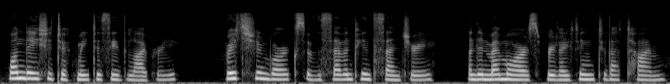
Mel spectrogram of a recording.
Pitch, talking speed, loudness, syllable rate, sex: 225 Hz, 205 wpm, -19 LUFS, 5.7 syllables/s, female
